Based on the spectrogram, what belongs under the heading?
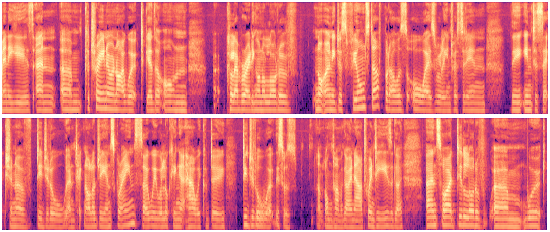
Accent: Whyalla, South Australia, Australia; also born or lived in United Kingdom / Sheffield, England; I grew up in Wyala when it was actually a really thriving town

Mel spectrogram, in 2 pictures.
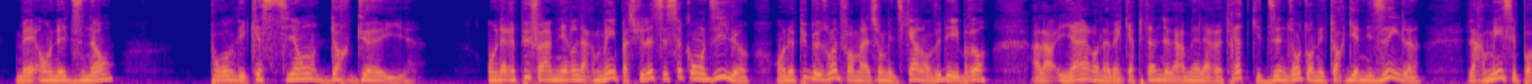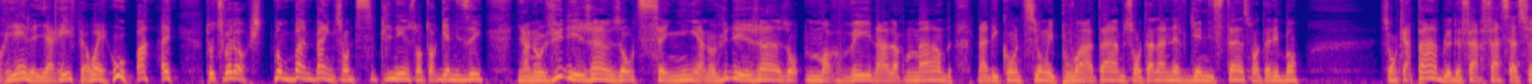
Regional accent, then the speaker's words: Quebec, Canada; on est Canadien

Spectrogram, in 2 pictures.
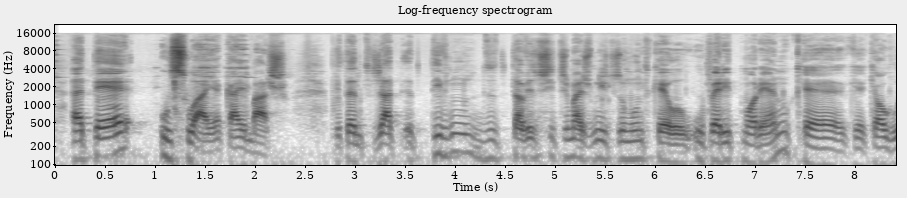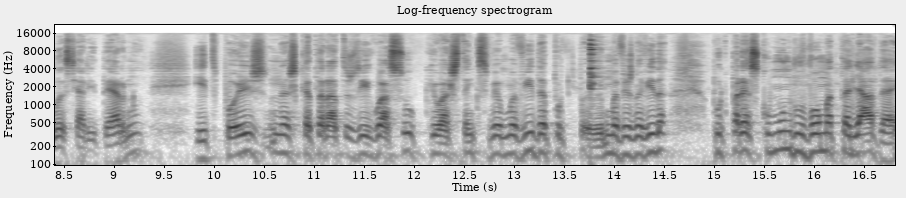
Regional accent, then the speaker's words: Portugal; eu sou muito português, sou muito provinciano nisso. sou muito português

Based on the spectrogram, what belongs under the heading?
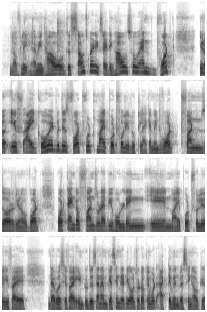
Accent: India; as an Indian sitting out here

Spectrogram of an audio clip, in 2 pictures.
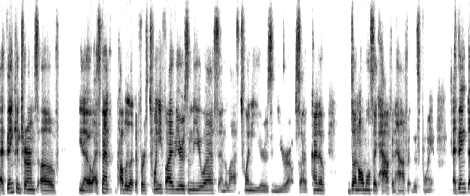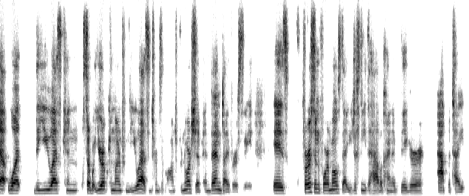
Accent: New York City, New York, United States; moved away as an adult; also born or lived in Jamaica / London / Barcelona / Madrid; I was born in Jamaica, grew up in the Bronx

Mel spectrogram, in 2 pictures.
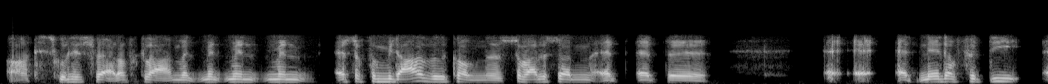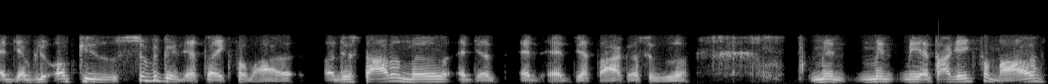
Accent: Copenhagen, Capital Region of Denmark, Denmark; jeg er fra Nørrebro

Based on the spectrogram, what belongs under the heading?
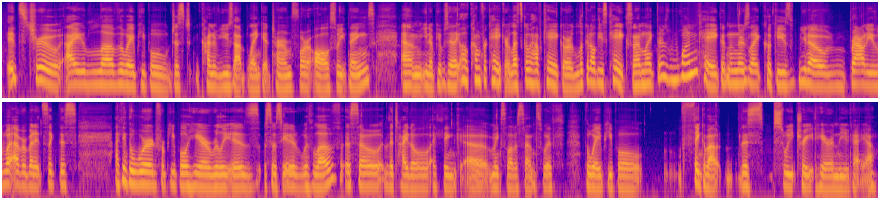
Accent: Northern California, United States; moved away as an adult; now in London, United Kingdom; growing up in Northern California.

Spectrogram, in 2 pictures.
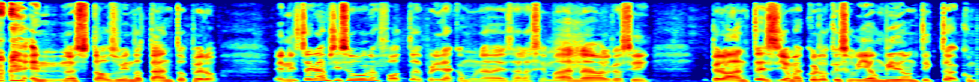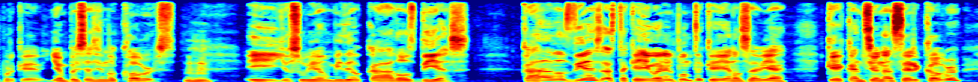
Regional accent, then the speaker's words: Palm Springs, California, United States; Yo soy de California, nací en California. ¿En qué lugar? En Palm Springs, California.

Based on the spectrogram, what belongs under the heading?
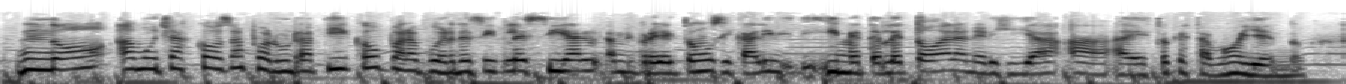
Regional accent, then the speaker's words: Barranquilla, Atlántico, Colombia; yo soy barranquillera

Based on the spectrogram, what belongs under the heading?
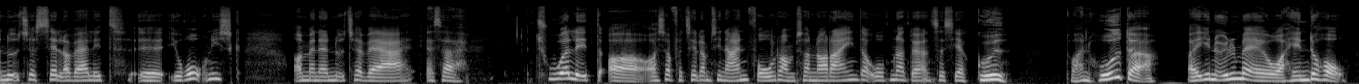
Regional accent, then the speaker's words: Turkey; also born or lived in Vesterbro, Copenhagen, Denmark; now in Denmark; jeg er fra Tyrkiet

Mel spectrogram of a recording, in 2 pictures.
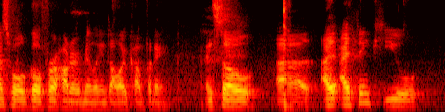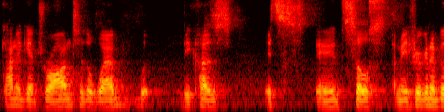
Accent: United States; moved away as an adult; also born or lived in Tokyo, Japan / Northern California / New York; now in Colombia; I grew up on the East Coast outside New York

